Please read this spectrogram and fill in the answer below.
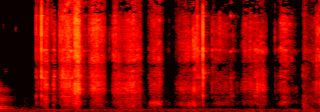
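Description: Knife sawing into the crisp, fried breadcrumb crust of a breaded, deep-fried avocado. It makes a faint run of small scratchy crunches.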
